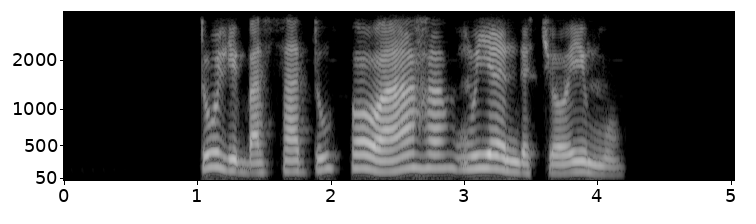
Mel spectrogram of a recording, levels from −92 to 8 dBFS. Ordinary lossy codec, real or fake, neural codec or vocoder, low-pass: Opus, 64 kbps; fake; codec, 16 kHz, 8 kbps, FunCodec, trained on LibriTTS, 25 frames a second; 3.6 kHz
